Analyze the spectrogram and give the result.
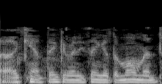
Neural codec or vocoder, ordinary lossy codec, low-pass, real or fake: none; MP3, 24 kbps; 7.2 kHz; real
